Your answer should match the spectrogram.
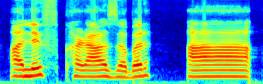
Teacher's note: we read with elongation we read Al our mouth should be wide open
